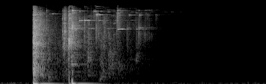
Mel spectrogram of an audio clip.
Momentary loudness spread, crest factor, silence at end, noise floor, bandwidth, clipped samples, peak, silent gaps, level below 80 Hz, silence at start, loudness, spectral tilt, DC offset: 16 LU; 24 dB; 1.15 s; -71 dBFS; 17 kHz; under 0.1%; -2 dBFS; none; -42 dBFS; 0.35 s; -19 LUFS; 1.5 dB/octave; under 0.1%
